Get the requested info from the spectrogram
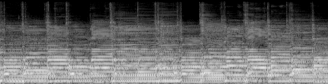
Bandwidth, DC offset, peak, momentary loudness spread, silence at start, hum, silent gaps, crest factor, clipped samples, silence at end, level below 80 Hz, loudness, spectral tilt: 19 kHz; under 0.1%; 0 dBFS; 1 LU; 0 s; none; none; 8 dB; under 0.1%; 0 s; -42 dBFS; -9 LUFS; -6 dB/octave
